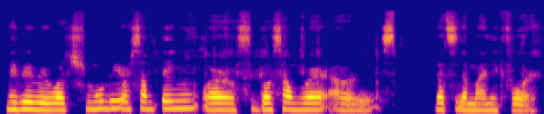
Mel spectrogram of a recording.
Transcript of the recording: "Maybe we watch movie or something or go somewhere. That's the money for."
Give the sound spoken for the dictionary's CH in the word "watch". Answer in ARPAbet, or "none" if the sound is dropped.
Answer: CH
